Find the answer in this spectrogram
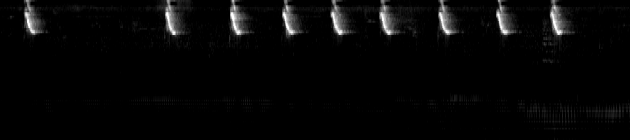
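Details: Long-tailed shrike giving sparrow and prinia imitations; crisp, downslurred high chirps repeated steadily about every three-quarters of a second after an opening gap, over a faint low background hum.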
